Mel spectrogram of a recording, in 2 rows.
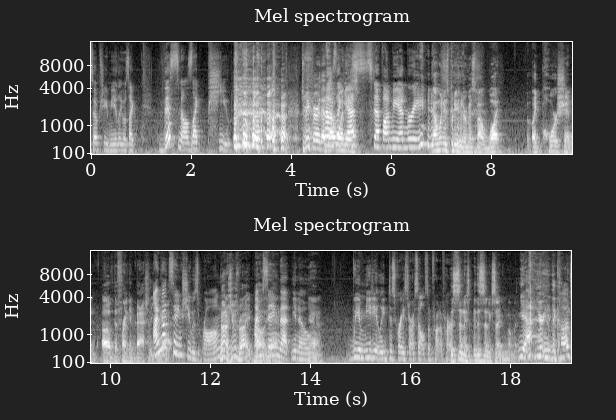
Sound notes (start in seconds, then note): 2.8 laughs; 2.8 laughing; 18.7 laughs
